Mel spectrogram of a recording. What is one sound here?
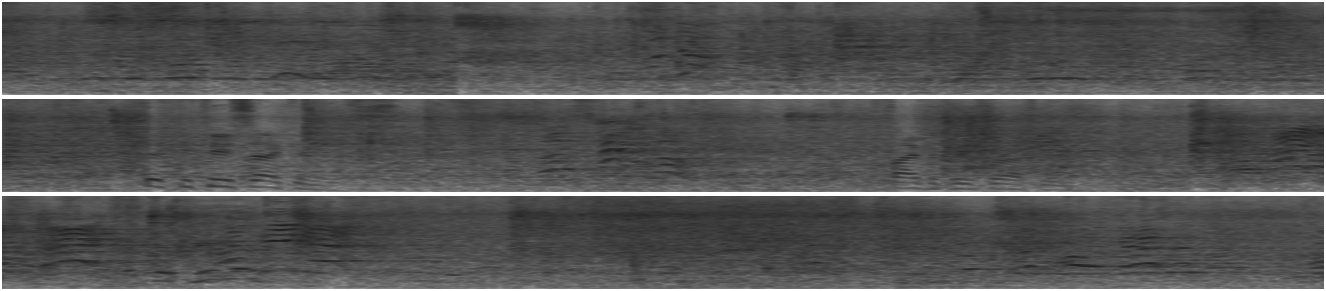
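A hockey puck clacks against sticks.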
